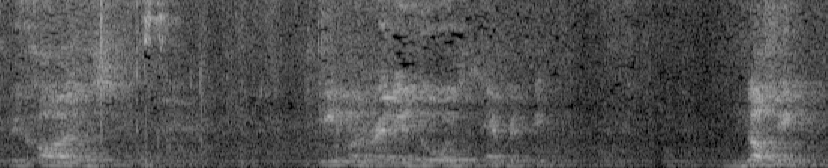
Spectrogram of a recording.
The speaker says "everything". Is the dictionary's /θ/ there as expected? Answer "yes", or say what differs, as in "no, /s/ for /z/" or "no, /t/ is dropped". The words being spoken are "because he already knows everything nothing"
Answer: yes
